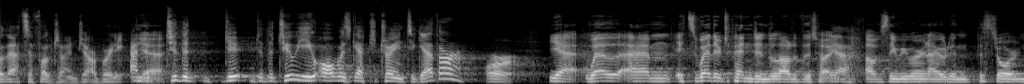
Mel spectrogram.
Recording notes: LIVE in the Triskel Arts Centre in Cork today.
